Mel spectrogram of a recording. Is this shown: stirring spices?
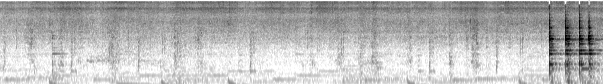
yes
